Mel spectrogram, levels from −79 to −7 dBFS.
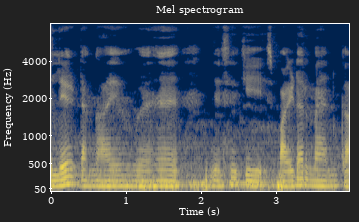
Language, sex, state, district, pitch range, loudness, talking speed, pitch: Hindi, male, Himachal Pradesh, Shimla, 95-115 Hz, -18 LUFS, 150 wpm, 95 Hz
